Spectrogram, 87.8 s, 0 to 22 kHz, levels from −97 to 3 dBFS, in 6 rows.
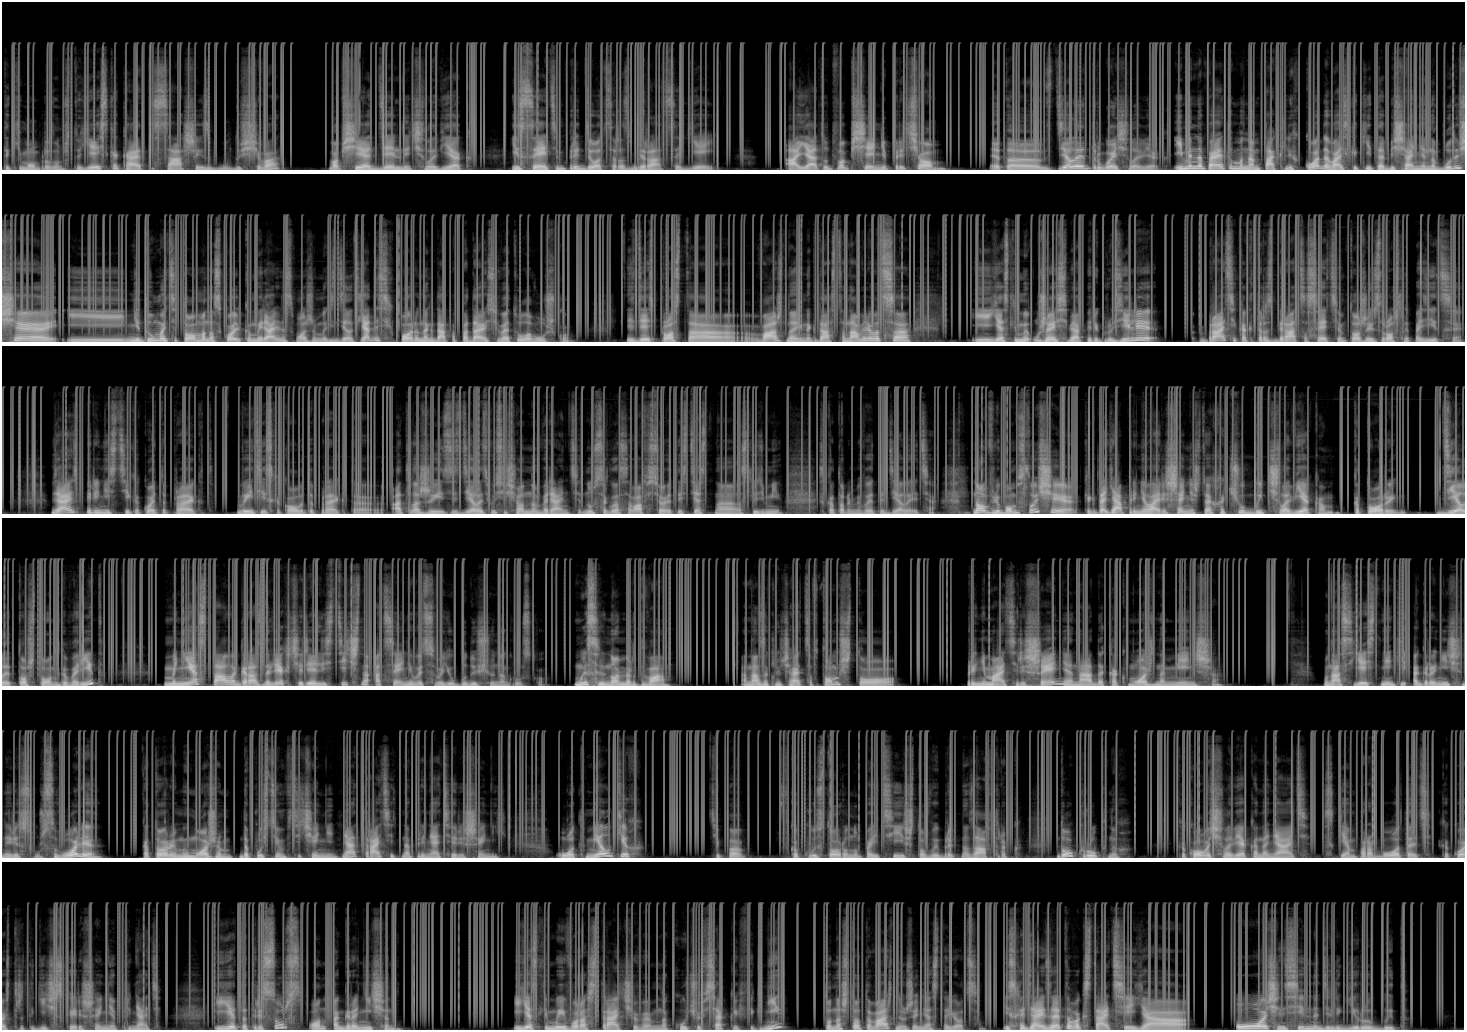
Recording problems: crackle, like an old record; noticeable; 10 dB below the speech

